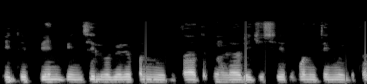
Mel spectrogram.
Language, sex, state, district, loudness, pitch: Marathi, male, Maharashtra, Nagpur, -18 LUFS, 115 Hz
